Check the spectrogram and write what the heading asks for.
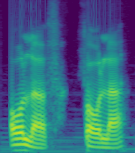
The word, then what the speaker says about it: Ollam Fodla: Ollam Fodla, pronounced Olaf Fola, is a man well known of thought, not accurately known in Irish tradition as a great monarch, sage, and lawgiver.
